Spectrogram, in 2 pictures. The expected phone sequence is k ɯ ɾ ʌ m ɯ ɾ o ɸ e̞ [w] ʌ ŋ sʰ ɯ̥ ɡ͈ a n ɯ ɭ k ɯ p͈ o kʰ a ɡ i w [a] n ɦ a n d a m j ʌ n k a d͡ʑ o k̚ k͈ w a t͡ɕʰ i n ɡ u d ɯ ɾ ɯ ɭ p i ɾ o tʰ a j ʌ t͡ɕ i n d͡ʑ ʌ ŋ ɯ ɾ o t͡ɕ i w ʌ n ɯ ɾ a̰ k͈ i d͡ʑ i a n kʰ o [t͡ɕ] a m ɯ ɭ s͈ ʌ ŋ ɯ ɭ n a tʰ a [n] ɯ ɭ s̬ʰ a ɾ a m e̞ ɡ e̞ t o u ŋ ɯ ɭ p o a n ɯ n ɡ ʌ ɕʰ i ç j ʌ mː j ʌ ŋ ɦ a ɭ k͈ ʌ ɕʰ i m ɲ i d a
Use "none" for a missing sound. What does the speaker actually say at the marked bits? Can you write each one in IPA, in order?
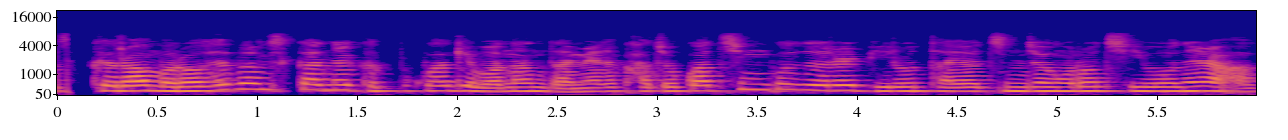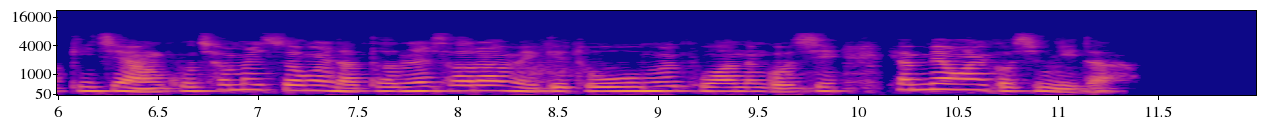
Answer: b, ʌ, t͡ɕʰ, n

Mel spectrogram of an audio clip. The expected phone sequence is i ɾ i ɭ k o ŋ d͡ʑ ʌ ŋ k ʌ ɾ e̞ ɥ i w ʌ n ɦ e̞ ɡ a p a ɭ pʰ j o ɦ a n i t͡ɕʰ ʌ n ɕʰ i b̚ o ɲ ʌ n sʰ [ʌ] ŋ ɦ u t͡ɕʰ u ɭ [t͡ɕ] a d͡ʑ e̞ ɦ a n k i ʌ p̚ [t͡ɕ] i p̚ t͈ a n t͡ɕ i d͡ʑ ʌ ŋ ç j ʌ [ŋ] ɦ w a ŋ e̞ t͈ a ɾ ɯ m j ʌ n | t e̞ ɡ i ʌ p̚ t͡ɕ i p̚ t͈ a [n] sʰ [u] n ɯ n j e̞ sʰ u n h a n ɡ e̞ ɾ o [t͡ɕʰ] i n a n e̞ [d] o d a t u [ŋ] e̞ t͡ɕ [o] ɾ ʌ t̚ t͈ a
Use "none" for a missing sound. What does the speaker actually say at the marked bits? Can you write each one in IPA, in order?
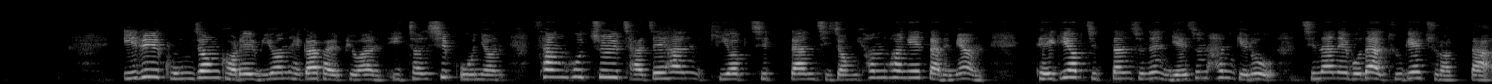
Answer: a, t͡ɕ, t͡ɕ, n, n, u, t͡ɕ, b, ɡ, u

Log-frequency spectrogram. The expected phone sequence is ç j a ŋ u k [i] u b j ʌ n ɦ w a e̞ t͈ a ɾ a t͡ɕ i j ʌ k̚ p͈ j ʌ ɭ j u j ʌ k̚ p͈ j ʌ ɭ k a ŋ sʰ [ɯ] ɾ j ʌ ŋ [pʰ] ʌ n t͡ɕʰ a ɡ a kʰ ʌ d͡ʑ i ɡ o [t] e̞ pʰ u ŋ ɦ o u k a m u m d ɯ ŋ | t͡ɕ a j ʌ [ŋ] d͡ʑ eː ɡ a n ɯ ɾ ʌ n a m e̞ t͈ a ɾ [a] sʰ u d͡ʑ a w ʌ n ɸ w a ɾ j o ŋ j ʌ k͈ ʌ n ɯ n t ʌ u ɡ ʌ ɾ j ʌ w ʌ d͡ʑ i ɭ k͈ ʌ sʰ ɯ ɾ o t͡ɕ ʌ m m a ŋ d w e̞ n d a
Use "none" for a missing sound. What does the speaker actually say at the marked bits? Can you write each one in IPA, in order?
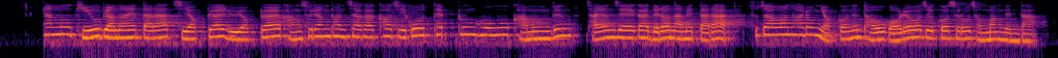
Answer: i, u, pʰ, tʰ, n, a

